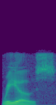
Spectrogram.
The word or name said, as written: Rios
